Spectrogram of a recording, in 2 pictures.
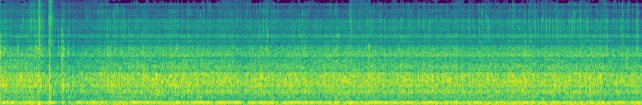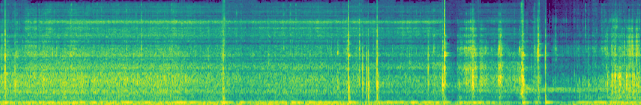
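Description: Steady wind and tyre rumble picked up by a handlebar-mounted GoPro on a moving bicycle. It eases off near the end as the bike slows to a stop, with a few clicks and rattles.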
